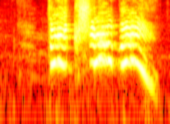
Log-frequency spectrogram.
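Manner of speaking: very high, loud, drawn-out shriek; betrayed scream. Real, not acted. Player betrayed by Fake Shabby, outraged high scream. Screams at the impostor who hurt her.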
